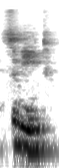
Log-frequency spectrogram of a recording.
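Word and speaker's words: suite: जी तो हम उसको ज्यादा लोग सूट ही पढ़ने हैं लेकिन ऐसा नहीं है वैसे ही है यह है स्वीट जैसे की मैंने आपकी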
